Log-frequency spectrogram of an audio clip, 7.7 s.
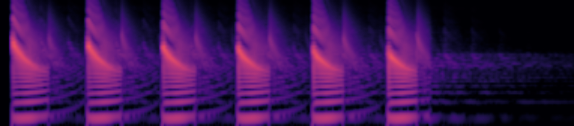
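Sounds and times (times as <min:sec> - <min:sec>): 
gated robot sounds in 16 steps: 0:00.0 - 0:06.1.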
